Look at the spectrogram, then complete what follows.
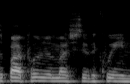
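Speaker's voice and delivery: ordinary talk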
